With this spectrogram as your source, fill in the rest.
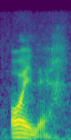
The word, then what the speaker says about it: Euler: Se escreve assim, né? Euler. Mas se lê Euler, tá?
